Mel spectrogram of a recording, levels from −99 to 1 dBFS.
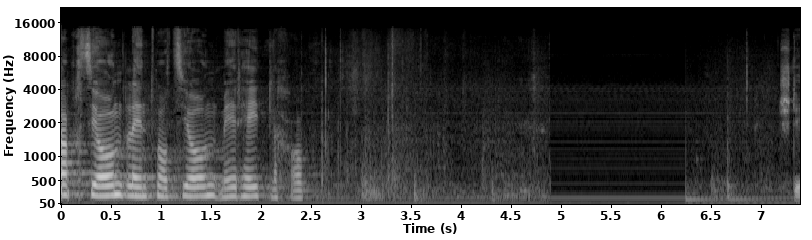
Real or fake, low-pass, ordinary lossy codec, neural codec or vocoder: real; 14.4 kHz; none; none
